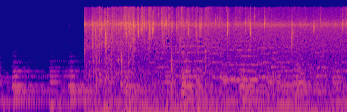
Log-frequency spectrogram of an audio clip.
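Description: Water running from a brass wall tap into a small stone basin and splashing, starting suddenly nearly two seconds in. Soft background music plays throughout.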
